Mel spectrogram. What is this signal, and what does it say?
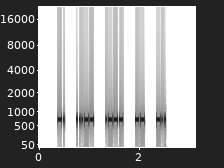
Morse code, heard as a keyed tone, about 45 wpm, spaced as for 25 wpm, 700 Hz. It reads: N3JMD
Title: USA Call Signs - 5 Characters - 3x Character Spacing - 45wpm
